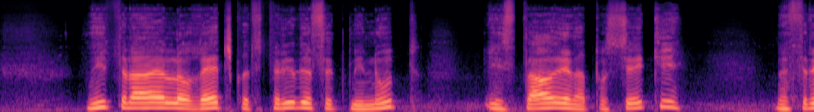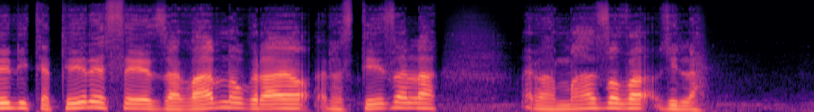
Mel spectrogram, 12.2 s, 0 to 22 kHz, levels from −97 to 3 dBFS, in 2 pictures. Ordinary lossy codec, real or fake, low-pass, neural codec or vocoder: none; fake; none; codec, 44.1 kHz, 1.7 kbps, Pupu-Codec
